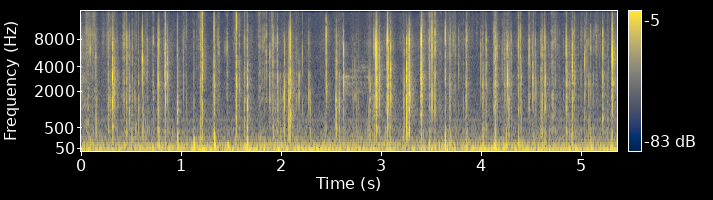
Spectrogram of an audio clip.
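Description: Fingertips scratch and crinkle a small sealed United CleanPlus sanitizing wipe sachet made of foil-paper. It makes dense, bright crinkling and crackling with quick, dry scratchy snaps, over a faint steady low hum.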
